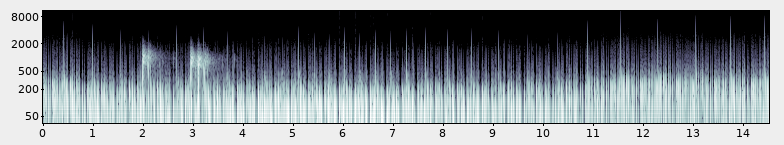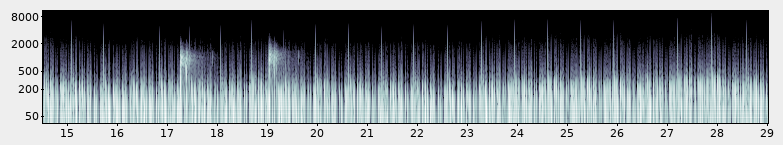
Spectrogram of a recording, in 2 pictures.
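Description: Synthesized sonification of earthquake data: a dense low rumble under a fast, even pulse of clicks, with four brief higher tones at about two, three, seventeen and nineteen seconds in. The data are mapped to sound so that more quakes per day give a faster tempo, a greater average depth sets the pitch, and the magnitude sets the loudness.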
